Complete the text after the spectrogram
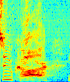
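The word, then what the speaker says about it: Sychar: So he came to a town in Samaria called," it's pronounced Sukkar, "near a plot of ground Jacob had given to his son Joseph.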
